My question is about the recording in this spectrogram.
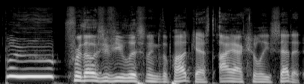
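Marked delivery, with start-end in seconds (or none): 0.1-0.7 censor beep over the word; high loud beep covering speech; bleeped out. Real, not acted. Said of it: "we had to beep it out".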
